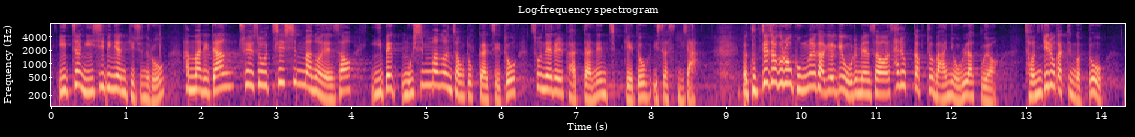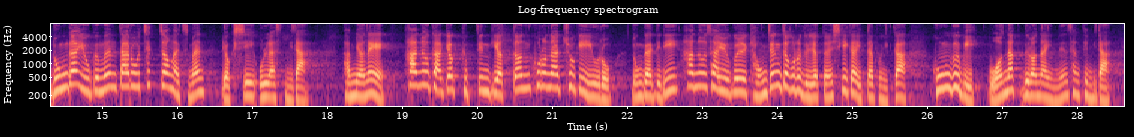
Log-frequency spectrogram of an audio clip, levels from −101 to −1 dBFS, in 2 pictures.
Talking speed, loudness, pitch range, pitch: 305 characters per minute, -19 LUFS, 180-285 Hz, 230 Hz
